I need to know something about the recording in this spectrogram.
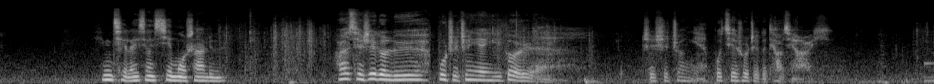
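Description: A young woman speaks calmly and coolly.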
